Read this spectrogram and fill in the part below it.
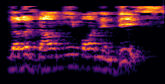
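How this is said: The question is asked in a rebuking tone. The asker is scolding the listener for failing. "This can be with the tone of rebuke"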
